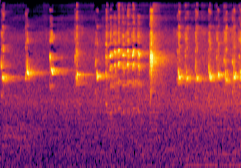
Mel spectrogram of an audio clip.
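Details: Olive-backed sunbird, kept caged, repeating short high whistled notes on a steady pitch, with a quick trilled flourish in the middle.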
